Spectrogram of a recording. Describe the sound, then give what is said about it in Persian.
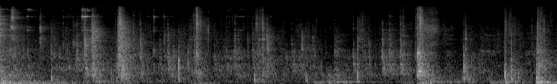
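A door is being locked during a heated domestic argument, with a run of clicks, knocks and dull thuds that repeat in irregular succession. “من در قفل کردم تا وقتی من نخوام نمیتونیم برین”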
